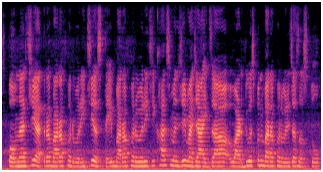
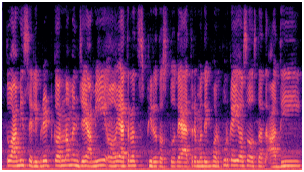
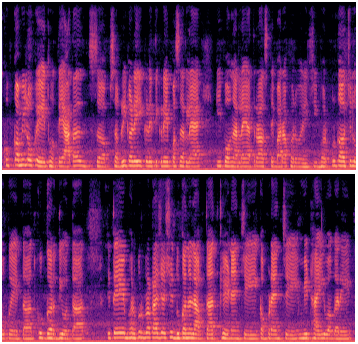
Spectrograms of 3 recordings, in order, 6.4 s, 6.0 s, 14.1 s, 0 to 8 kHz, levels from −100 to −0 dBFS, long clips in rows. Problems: constant background noise, background conversations at intervals, echo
